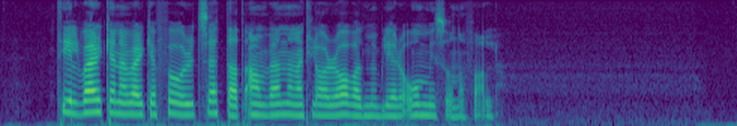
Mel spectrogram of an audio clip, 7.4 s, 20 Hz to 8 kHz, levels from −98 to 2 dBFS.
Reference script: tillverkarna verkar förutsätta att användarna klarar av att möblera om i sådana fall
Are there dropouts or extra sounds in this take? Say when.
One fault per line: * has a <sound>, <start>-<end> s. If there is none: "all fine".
all fine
